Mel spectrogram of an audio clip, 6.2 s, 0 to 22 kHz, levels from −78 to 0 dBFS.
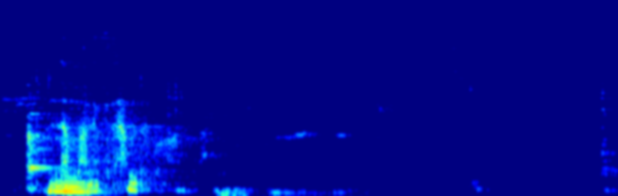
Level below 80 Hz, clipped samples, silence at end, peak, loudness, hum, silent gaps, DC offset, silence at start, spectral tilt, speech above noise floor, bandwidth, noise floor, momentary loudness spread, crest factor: -60 dBFS; under 0.1%; 3.4 s; -18 dBFS; -34 LUFS; none; none; under 0.1%; 0.25 s; -9 dB/octave; over 58 dB; 10.5 kHz; under -90 dBFS; 27 LU; 22 dB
